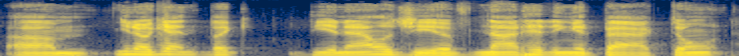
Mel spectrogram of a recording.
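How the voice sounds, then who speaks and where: A man's voice: medium pitch, steady tone, fairly quick, bright, forceful tone, smooth, no room sound, clean studio sound. A man hosting a podcast, chatting earnestly in a casual interview and sharing his own stories. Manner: earnest, chatty, hesitant with fillers. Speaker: podcast host.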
